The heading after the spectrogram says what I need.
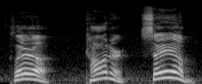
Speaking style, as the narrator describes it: Wendell called out

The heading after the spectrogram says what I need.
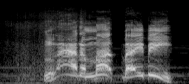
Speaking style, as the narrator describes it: Craig yelled

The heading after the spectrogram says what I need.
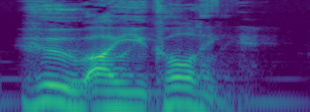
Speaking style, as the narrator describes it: I asked

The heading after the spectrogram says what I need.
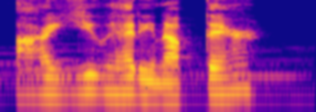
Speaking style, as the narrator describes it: she asked

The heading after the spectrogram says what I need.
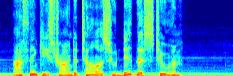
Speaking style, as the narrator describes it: exclaimed Mrs

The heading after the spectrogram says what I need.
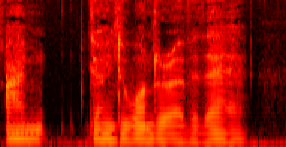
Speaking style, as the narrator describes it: she said softly

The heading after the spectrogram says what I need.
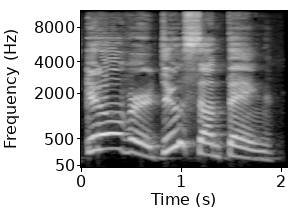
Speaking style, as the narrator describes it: he yelled at you

